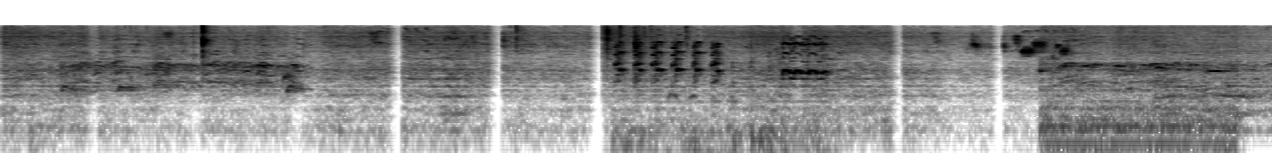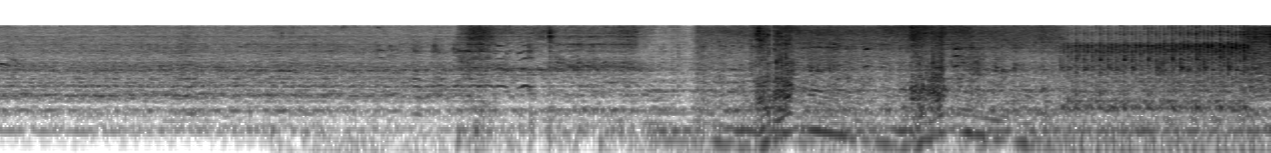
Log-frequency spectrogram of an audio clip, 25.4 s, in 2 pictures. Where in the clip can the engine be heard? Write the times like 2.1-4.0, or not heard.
19.6-25.3.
